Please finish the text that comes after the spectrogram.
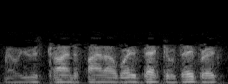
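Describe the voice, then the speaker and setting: An actor playing an educated army captain who speaks in a crisp, articulate and lyrical way, in a 1940s radio drama. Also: male voice, on the low side, little pitch movement, brisk. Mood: measured. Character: educated male army captain, dreamy and commanding. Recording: tinny, hissy 1940s radio broadcast.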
